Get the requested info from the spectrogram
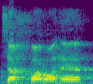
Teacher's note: سخرها الخاء والراء مفخمين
